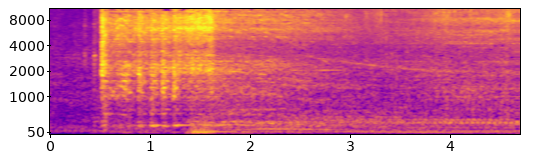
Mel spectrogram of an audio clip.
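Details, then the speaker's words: Mitsubishi Delica V6 after camshaft seal replacement, with no leaks afterward. It cranks briefly, fires quickly and settles into an even, steady idle: normal start and idle. "i drove a little bit um it runs it right it runs really well um there there's no leaks it runs very smooth"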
